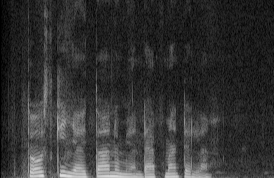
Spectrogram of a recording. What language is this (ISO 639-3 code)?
kln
